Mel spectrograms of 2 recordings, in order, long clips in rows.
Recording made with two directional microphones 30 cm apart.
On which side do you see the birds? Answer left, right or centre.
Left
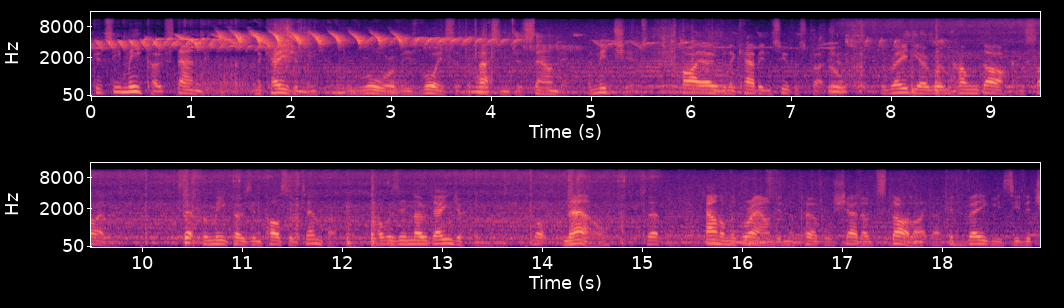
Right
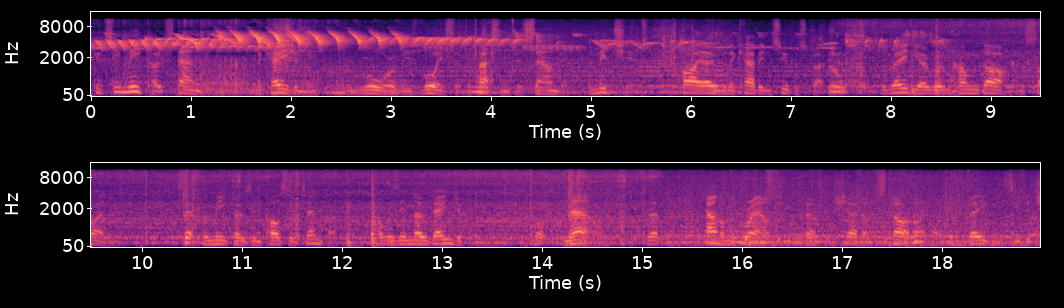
centre.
